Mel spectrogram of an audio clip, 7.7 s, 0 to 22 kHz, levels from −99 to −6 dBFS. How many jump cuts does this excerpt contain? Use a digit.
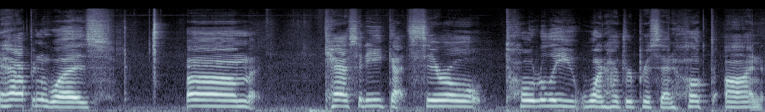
0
